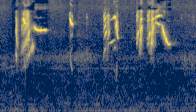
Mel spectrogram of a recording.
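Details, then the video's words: Goldfinch sounds for song development: four short groups of sharp, high, twittering chirps with brief gaps between them. "Birdsong sound effect beyond support and inspiration goldfinch"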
